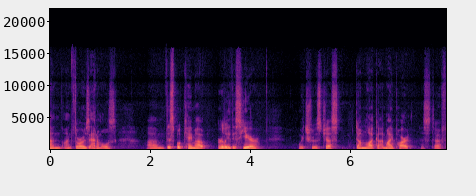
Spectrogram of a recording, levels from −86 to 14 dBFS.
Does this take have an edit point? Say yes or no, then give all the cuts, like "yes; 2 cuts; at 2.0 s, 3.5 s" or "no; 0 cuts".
no; 0 cuts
